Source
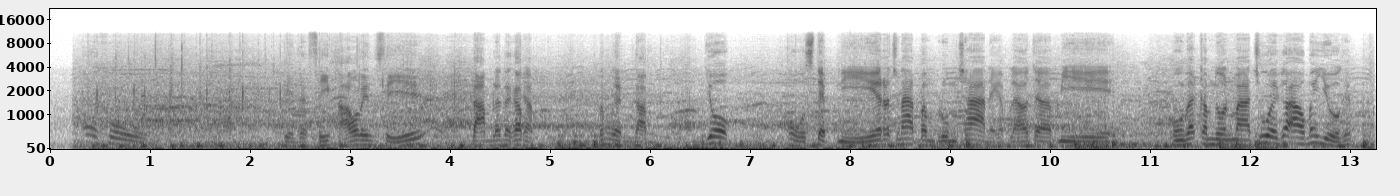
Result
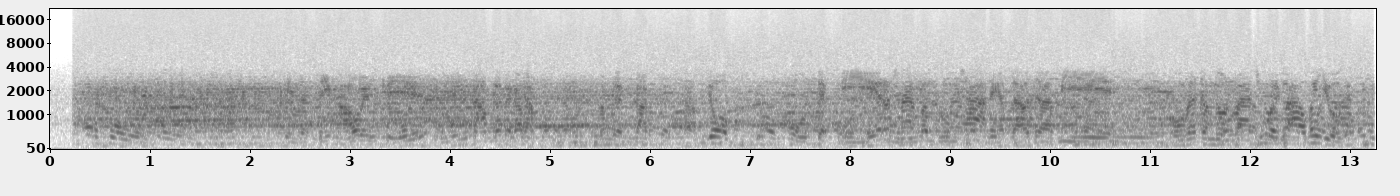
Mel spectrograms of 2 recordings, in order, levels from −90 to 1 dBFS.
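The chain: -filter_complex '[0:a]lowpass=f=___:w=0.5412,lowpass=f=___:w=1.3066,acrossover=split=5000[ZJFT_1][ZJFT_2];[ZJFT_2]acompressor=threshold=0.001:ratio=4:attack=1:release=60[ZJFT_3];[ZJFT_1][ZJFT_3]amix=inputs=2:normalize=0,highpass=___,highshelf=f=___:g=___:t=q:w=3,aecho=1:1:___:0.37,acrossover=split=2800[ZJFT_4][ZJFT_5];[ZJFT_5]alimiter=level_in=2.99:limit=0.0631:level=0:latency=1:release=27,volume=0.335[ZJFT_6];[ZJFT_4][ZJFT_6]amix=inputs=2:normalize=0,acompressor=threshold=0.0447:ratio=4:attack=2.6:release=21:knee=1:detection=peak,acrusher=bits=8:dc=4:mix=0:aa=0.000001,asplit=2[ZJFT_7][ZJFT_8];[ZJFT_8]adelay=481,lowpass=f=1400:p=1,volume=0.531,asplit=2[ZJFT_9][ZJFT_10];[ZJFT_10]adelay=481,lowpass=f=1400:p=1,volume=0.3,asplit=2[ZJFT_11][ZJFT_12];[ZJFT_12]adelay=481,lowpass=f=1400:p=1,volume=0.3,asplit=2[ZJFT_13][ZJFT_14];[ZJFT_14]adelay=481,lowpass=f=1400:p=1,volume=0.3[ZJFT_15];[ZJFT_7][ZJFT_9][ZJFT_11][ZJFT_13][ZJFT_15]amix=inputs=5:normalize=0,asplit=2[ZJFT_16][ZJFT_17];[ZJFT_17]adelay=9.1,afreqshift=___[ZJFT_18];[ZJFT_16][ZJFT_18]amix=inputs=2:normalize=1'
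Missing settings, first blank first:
7700, 7700, 760, 3100, -13.5, 5.7, 0.68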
